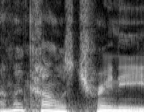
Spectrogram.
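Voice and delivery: hushed, high-pitched stage half-whisper. Recalling a remark to somebody during management training, retelling a half-whisper. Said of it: "I sort of whispered to somebody".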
